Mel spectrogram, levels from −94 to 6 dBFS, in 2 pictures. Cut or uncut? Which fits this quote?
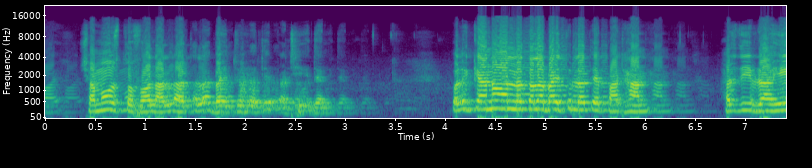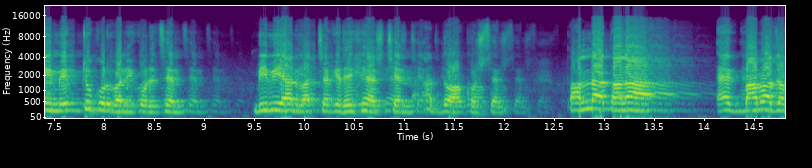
uncut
